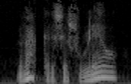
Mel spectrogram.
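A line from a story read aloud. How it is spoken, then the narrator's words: Distant whisper. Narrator (Greek): ήρθε απόμακρη στα αυτιά μου η ψιθυριστή φωνή της Βίτος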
